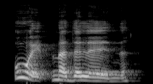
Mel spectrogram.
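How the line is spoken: Stammering. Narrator (French): balbutia-t-il

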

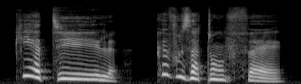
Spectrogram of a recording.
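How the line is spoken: Exclaimed. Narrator (French): s'écria Miss Mills

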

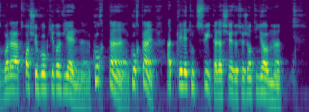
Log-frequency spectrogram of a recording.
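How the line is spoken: Postmaster shouting. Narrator (French): cria le maître de poste

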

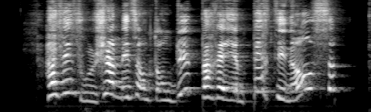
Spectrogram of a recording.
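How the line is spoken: Indignant exclamation. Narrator (French): s'écria Madame Harel

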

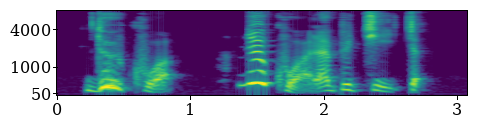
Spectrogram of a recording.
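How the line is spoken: Growling. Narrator (French): gronda le nouveau cabaretier

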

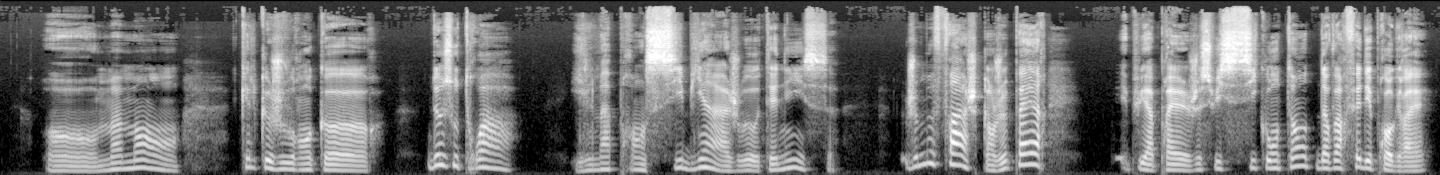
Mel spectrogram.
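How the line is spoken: Coaxing voice. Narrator (French): Annette, d'une voix câline

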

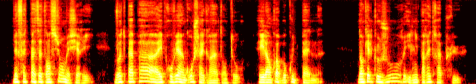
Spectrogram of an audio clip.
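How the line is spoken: Calm voice after sigh. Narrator (French): poussant un grand soupir, comme après une première victoire, reprit d'une voix calmée

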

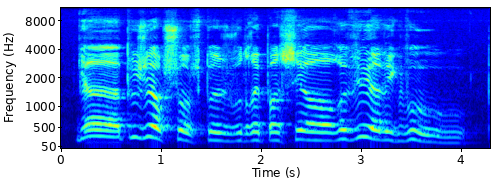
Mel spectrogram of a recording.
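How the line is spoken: Impassive voice. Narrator (French): poursuivit d'une voix impassible

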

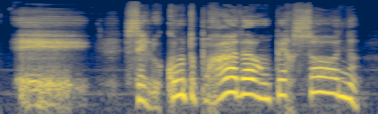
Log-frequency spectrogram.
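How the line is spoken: Amazed murmur. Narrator (French): murmura Narcisse émerveillé

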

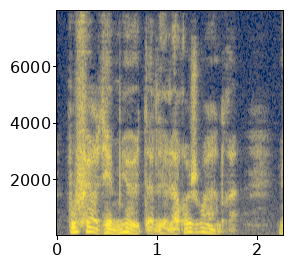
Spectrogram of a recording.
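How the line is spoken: Piercing murmur. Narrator (French): murmura-t-il d'un ton pénétrant

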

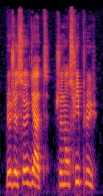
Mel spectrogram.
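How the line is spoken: Grumbled. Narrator (French): grommela Auriol

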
